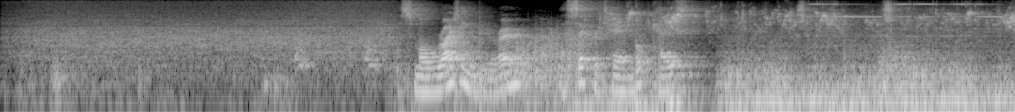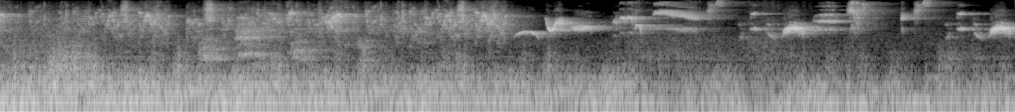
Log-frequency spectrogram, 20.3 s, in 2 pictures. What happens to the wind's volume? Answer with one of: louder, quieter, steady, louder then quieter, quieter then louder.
louder then quieter.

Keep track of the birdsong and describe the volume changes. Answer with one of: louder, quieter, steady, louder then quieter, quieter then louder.
louder.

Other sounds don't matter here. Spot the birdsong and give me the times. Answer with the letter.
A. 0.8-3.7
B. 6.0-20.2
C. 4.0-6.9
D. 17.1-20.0
B.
